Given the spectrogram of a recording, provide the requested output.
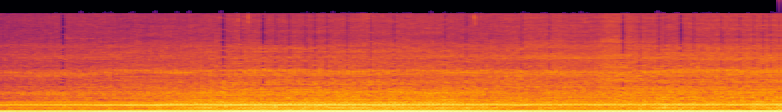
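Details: Yamaha Thunderace, started after long storage with no coolant in it, run briefly before a water-leak check: a steady, even idle with no knocks or misses; it sounds smooth, though it is probably running out of petrol.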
